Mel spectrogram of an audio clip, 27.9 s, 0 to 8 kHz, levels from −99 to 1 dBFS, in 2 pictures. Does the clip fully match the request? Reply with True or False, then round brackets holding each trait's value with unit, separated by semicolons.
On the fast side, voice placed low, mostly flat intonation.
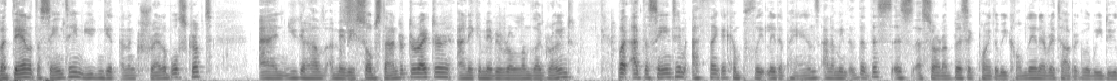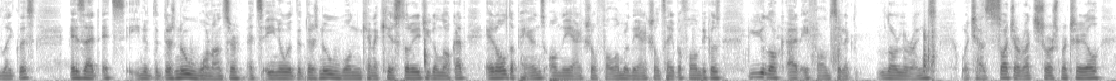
True (255 wpm; 120 Hz; 2.1 semitones)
